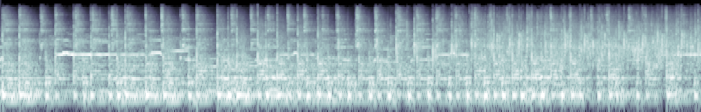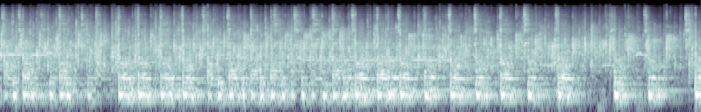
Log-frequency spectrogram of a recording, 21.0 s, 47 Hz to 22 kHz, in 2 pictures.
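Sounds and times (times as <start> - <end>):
barrel drum beat: 0.0 - 21.0
transverse flute long notes: 0.8 - 13.0, 13.8 - 20.7
hand cymbals struck: 2.7 - 21.0.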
